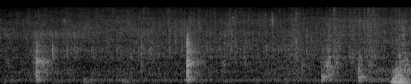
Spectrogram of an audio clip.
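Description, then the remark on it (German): Button mushrooms (champignons) sizzle in a hot pan with a steady crackling hiss, broken by several sharp scraping clicks as a utensil stirs them, the loudest near the start, middle and end. No one speaks. “Schütten wir da noch ein bisschen auf und geben die Champignons ein bisschen Gas.”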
